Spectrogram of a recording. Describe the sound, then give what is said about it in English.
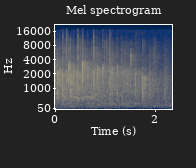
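An audience claps together in a dense patter of many hands during a talk about the Bible, moderately loud at first and gradually thinning and fading over a couple of seconds, with no voices over it. “You don't need to clap.”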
